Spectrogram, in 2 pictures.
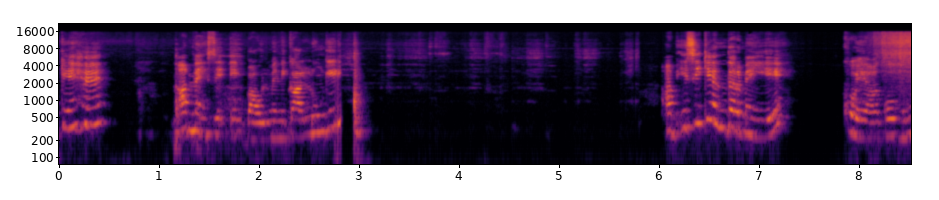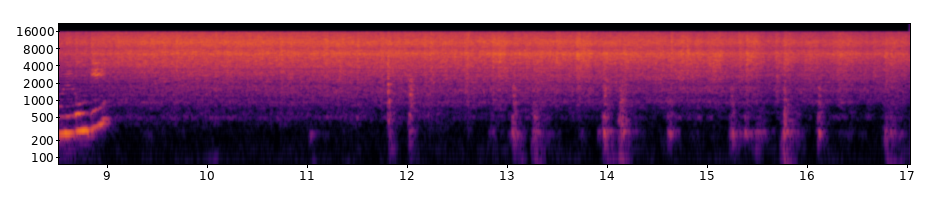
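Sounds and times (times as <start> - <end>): wooden spatula scraping pan: 2.8 - 5.8
food sizzling in a frying pan: 8.2 - 17.0.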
